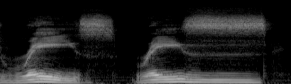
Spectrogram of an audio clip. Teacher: although the consonant is s it's making a Z or Zed sound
